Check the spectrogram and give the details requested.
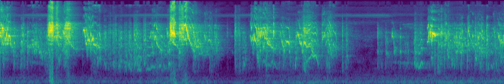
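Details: Budgerigars, also called parakeets, chirping in a pet store: dense bursts of high, scratchy chattering and sharp squawks from several birds, with short near-silent gaps around the third and fifth seconds.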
